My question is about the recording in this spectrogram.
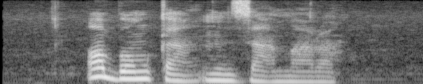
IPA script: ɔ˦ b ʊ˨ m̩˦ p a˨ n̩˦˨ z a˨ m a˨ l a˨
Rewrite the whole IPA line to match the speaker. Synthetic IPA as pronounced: ɔ˦ b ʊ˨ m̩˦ k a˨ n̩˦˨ z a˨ m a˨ ɾ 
